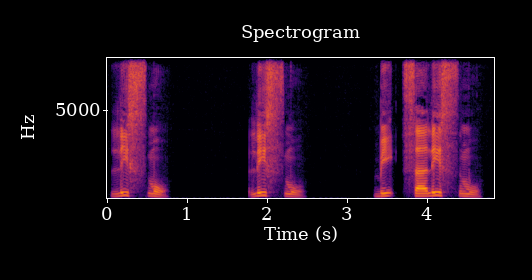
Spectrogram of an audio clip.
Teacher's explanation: Lam mati jumpa sin mati tak boleh nak baca. Maka sukun pertama iaitu pada lam ni digugurkan dan digantikan dengan baris bawah. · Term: iltiqa' sakinain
